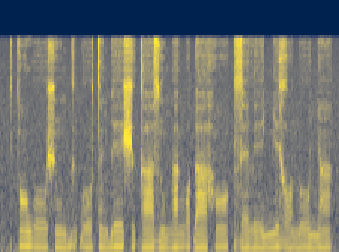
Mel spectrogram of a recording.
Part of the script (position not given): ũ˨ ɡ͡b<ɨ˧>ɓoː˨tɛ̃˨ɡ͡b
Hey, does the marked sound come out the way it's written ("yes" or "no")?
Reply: yes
